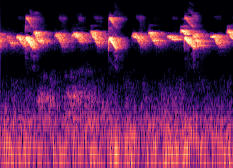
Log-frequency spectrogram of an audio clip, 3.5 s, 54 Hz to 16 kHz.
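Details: Male white-eye (mata puteh) recorded 6 March 2022, warming up before opening into full song, slow and steady: rapid chains of high, thin twittering notes with sharper upper chips, overlapping phrases almost without pause, faint low background hum.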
